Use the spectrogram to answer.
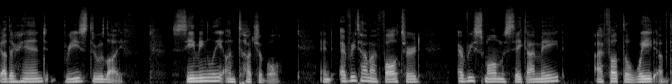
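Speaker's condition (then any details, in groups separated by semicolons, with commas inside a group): No condition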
